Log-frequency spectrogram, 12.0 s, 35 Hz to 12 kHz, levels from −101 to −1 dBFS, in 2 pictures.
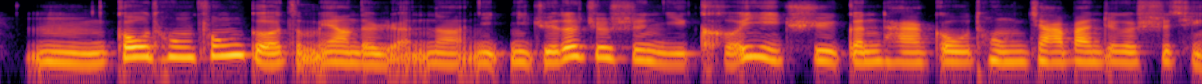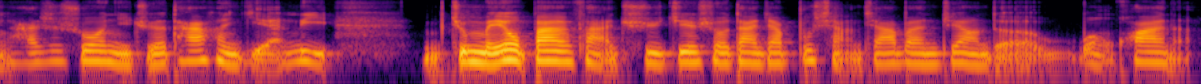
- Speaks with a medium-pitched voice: Yes, medium, 165 Hz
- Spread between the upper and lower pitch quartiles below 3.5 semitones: Yes, narrow, 2.5 semitones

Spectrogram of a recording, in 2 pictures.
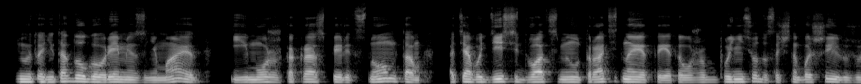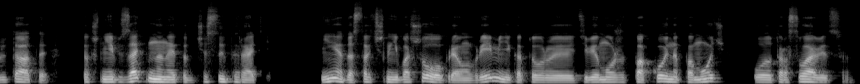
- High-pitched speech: No, low, 115 Hz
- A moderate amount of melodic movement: No, narrow, 2.0 semitones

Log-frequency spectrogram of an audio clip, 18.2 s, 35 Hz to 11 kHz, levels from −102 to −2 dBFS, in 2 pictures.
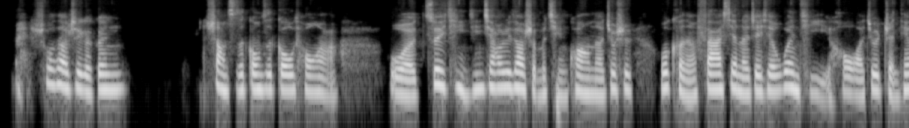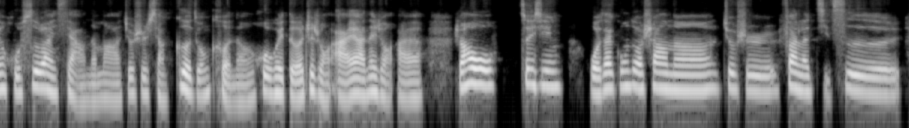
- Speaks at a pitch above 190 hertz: No, medium, 185 Hz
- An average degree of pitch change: Yes, average, 3.9 semitones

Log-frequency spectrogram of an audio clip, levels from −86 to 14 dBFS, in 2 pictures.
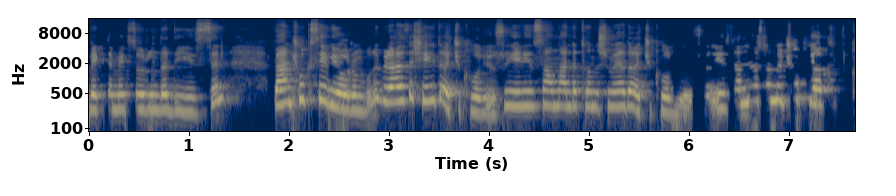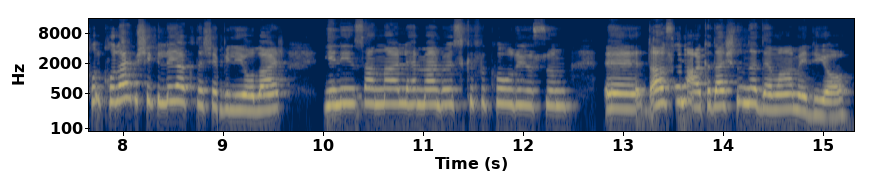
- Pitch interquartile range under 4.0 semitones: No, wide, 5.4 semitones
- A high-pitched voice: Yes, very high, 290 Hz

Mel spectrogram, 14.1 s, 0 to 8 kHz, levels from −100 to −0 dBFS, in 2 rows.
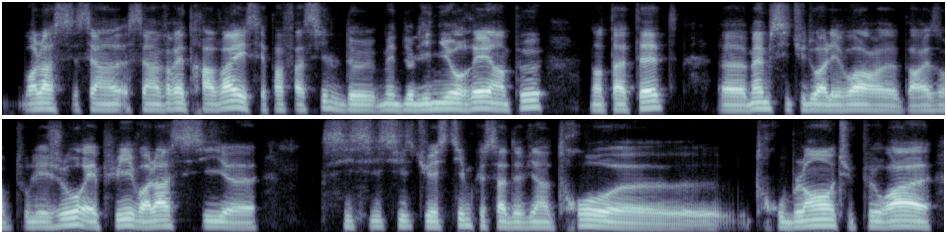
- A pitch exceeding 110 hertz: No, low, 100 Hz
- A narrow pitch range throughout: No, average, 3.0 semitones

